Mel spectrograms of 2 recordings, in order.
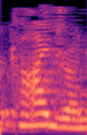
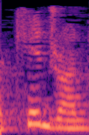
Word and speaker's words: Kidron: They said that the river Kidron or Kidron, depending how you pronounce it, the river that ran through Jerusalem would turn red.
